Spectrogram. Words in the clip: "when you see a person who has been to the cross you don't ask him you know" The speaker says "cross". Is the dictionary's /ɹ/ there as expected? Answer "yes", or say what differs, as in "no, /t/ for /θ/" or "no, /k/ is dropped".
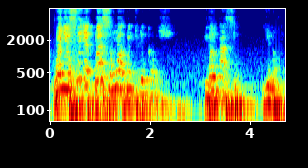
no, /ɹ/ is dropped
